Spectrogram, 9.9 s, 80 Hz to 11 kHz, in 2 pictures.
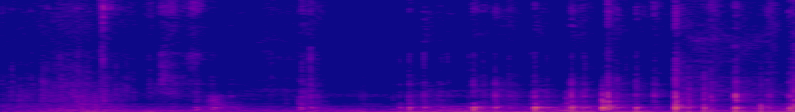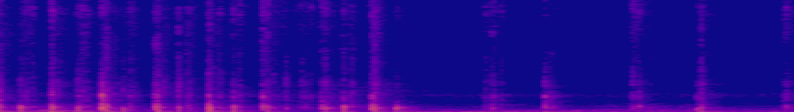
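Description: A paperback book held flat has its glossy cover and paper page edges tapped with long nails. The result is quick, dry, clicky taps that speed into a dense run in the middle and then thin out, each ending almost instantly with a faint tone near 500 Hz over a low background hum.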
